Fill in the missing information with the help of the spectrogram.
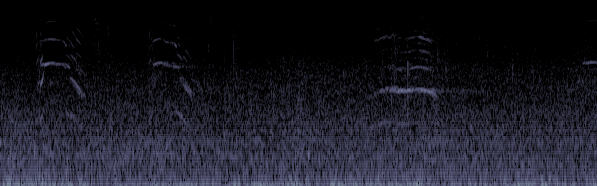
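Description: Gulls calling: three short calls that arch up and fall back, about a second in, soon after, and again about three seconds in, over a steady low rumble.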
